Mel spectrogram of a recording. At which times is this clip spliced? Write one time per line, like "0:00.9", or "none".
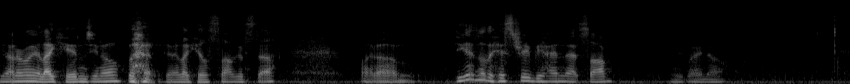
none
